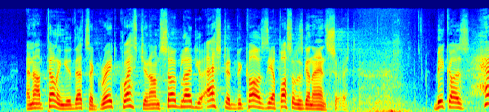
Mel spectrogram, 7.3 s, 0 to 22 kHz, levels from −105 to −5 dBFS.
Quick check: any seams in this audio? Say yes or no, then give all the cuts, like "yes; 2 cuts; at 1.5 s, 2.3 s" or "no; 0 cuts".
no; 0 cuts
